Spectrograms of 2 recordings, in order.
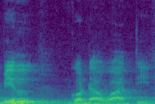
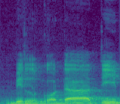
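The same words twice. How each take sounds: First: Bil godawati with a long "waa"; wrong reading GODAWATI. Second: Bil godati, long "daa"; correct reading GODATI. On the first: Teacher repeats the mistake, godawati with waw. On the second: Teacher repeats the rule, godati with long a. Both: Shown as a demonstration. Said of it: "bukan bil godawati".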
